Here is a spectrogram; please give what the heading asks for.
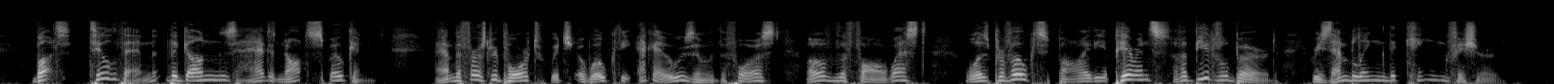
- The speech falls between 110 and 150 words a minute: Yes, slow, 135 wpm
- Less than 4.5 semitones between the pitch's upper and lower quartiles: No, average, 5.2 semitones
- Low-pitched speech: No, medium, 175 Hz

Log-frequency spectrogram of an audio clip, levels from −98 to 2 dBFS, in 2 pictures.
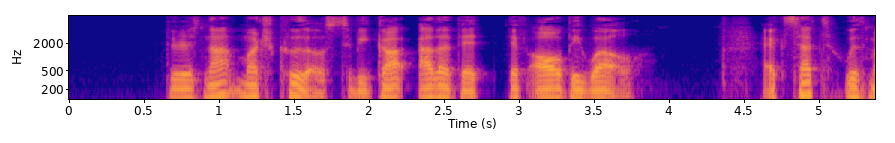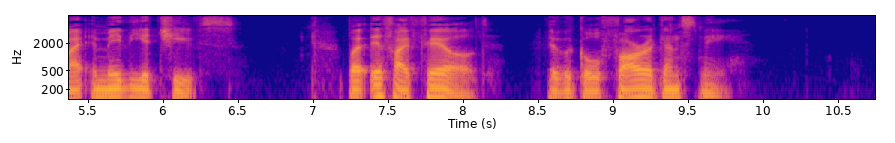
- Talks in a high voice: No, low, 105 Hz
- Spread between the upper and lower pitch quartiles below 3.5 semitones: Yes, average, 2.7 semitones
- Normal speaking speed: Yes, average, 165 wpm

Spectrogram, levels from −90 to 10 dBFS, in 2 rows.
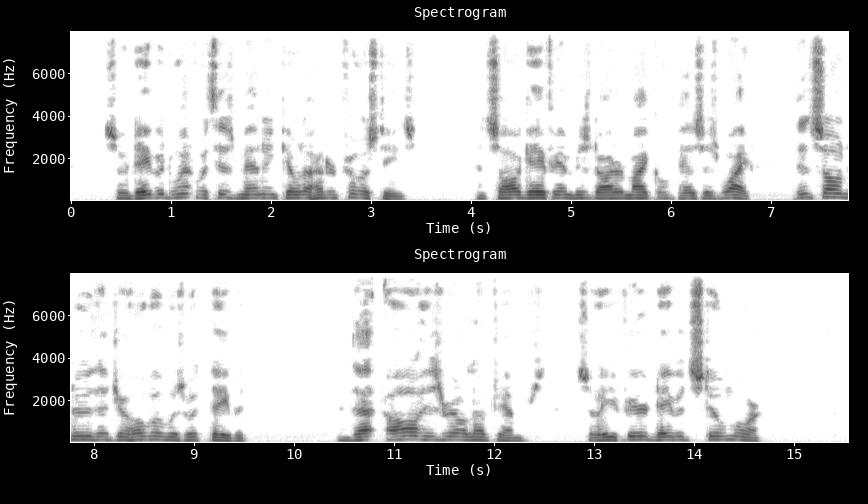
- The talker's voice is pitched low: No, medium, 145 Hz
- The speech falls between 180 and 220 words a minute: No, average, 160 wpm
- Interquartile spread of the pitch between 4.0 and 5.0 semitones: No, narrow, 2.5 semitones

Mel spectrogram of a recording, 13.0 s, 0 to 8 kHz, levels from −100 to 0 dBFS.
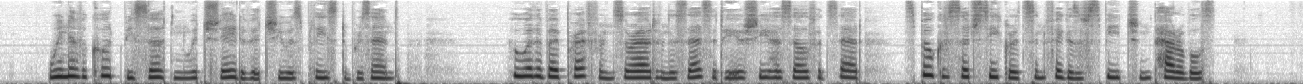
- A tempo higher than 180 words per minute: No, average, 165 wpm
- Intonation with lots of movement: No, average, 3.2 semitones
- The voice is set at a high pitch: Yes, high, 230 Hz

